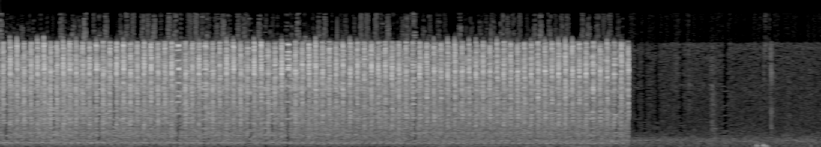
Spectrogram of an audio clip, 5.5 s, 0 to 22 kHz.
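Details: Mazda 6 2.0 petrol idling erratically with high fuel use (17 MPG) and stalling at junctions: busy, hissy clatter with slightly uneven beat, before cleaning the dirty throttle body and MAF sensor; rough idle, cause suspected not confirmed.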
